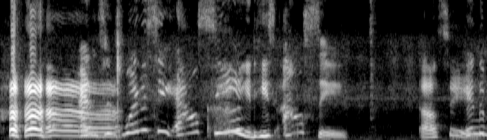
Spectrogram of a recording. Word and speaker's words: Alcide: And since when is he Alcide? He's Alcide. Alcide. In the books, he was Alcide. They didn't pronounce the D.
